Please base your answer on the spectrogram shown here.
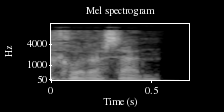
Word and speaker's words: Khorasan: que históricamente se denominó khorasan se pronuncia jorasán y que ocupa partes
